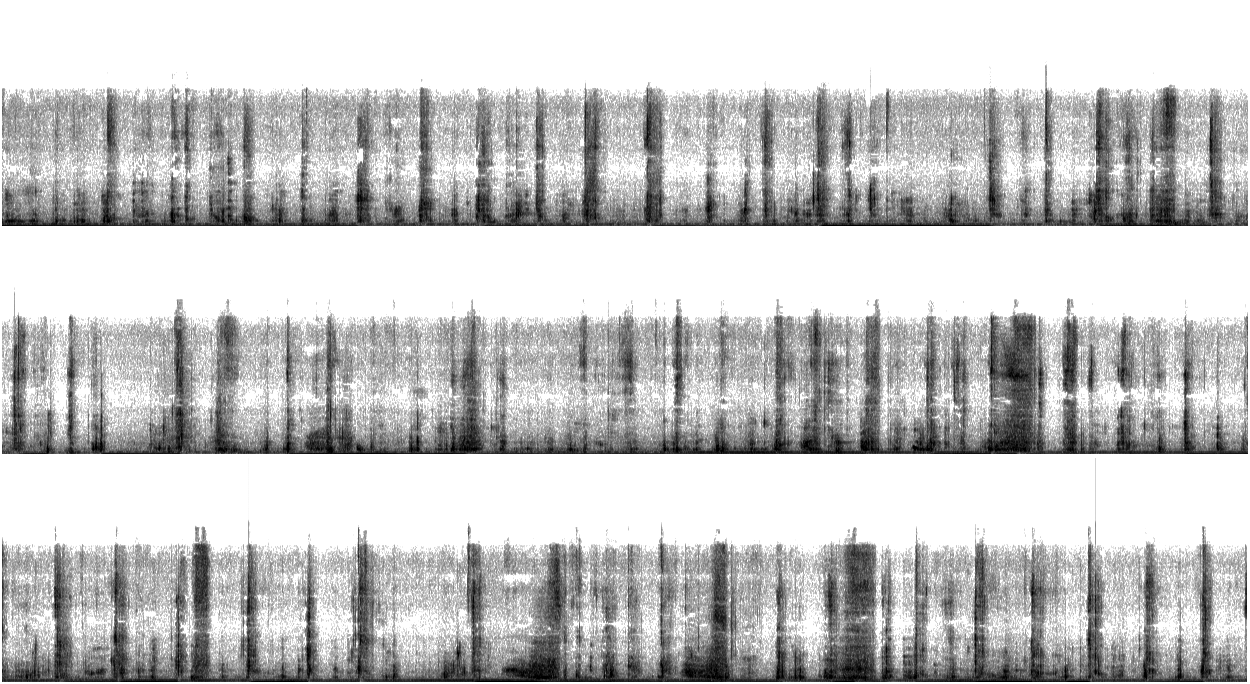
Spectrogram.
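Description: Close-miked eating of sticky sauce-glazed meat skewers: biting and chewing with wet mouth smacks, a dense run of quick clicks throughout.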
